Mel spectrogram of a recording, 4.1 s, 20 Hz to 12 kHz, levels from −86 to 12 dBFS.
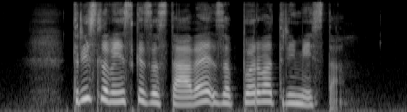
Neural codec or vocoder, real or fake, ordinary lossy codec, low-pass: none; real; none; 10.8 kHz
